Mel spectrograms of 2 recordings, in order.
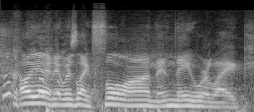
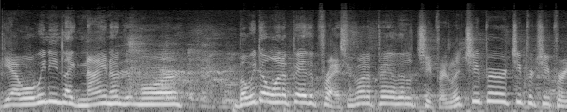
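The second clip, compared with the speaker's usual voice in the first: high, pushy haggling voice, pitched well up; mock haggling buyers; 7 semitones higher, faster than usual. Russian buyers haggling the inventor down, high mock haggling voice. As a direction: bargain him down with a sly grin. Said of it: "they're like".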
